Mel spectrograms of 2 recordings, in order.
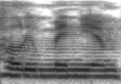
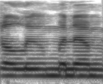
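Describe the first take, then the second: First: The word has five syllables, ending in -nium. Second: The word has four syllables, ending in -num. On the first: This is the form the speaker naturally prefers. "as a British person" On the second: This is the form the speaker must use here. "it is painful for me to pronounce it aluminum"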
